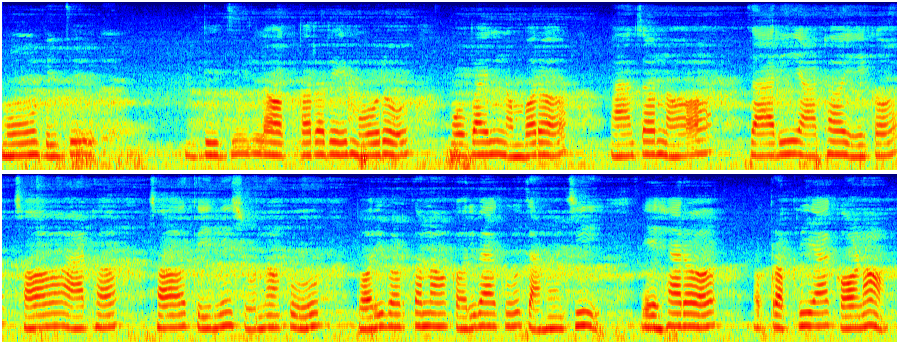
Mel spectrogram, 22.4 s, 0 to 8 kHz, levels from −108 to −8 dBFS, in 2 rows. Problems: constant background noise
